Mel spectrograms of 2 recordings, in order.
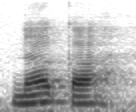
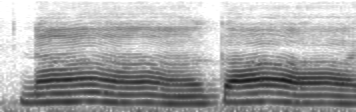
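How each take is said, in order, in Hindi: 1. अक्षर छोटे हैं, बिना खींचे और बिना झटके के। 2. अक्षर खींचे या झटके से कहे जाते हैं। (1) "ये सही तरीका है" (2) "ये गलत तरीका है"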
